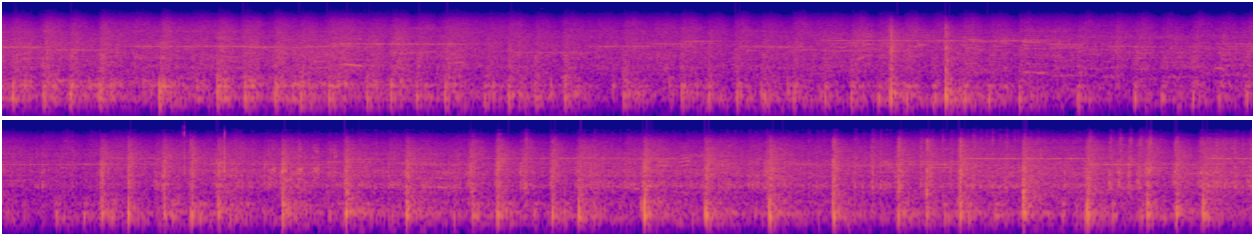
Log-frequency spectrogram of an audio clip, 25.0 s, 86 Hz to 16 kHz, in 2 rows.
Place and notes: College Gardens, Belfast, UK - Orange Day-Exit Strategies Summer 2021
Extended recording of the Orange Day marching bands on Lisburn Road. There are groups of people, either alone, coupled, or with their families attending the different bands marching through. On the side, some children play their own drum kits to mimic the marching bands. The road is closed off to allow safe viewing and attendance of the marches. There are instances of whistles to direct or instruct a specific marching band. It is an interesting sequence that seems never-ending since there “seems” to be an endless number of marching bands for that specific hour that they are marching through the closed road.
Northern Ireland, United Kingdom, 12 July, 11:30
